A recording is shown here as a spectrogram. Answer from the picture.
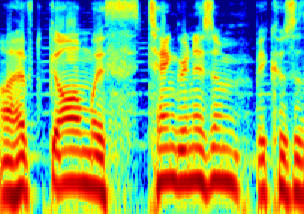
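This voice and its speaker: With an Australian accent, a man talks at a moderate pace with fairly even intonation. Music runs in the background. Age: middle-aged. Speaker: gaming let's-play creator. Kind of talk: video game commentary intro to camera.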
